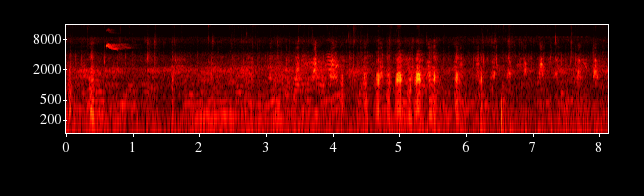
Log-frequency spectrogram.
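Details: Ducks raised on a farm pond give a run of rapid, harsh quacks, loudest midway, over a busy background of murmuring voices and farmyard clatter.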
